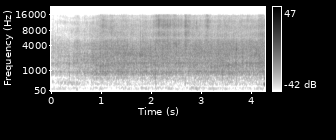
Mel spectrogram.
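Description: Tomato sizzling and frying in a hot pan with onion and ginger for a Thai clam soup, a steady broadband crackle that swells after the first half second and holds evenly throughout with no talking.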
